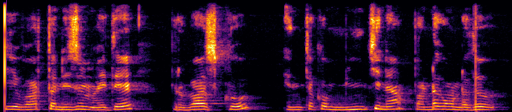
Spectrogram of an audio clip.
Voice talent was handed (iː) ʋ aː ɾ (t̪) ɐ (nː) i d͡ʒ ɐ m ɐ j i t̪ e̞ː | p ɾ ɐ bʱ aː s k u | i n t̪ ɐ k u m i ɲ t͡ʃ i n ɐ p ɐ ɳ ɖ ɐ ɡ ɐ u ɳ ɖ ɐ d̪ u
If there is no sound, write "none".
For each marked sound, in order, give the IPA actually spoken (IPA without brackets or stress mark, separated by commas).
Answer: iː, t̪, n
